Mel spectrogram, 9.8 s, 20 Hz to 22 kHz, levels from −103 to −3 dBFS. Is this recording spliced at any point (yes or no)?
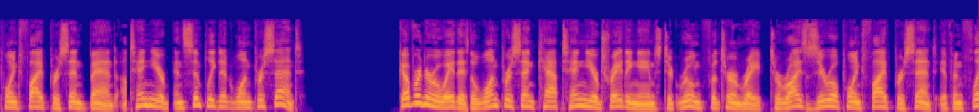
yes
